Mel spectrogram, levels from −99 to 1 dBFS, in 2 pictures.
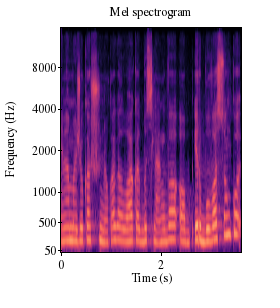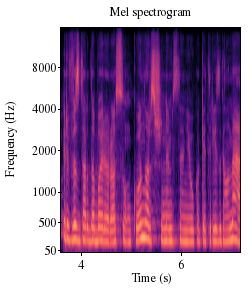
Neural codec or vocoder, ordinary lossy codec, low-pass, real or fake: none; Opus, 64 kbps; 14.4 kHz; real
